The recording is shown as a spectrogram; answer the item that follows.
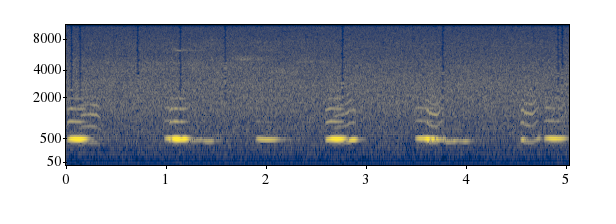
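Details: A European fire-bellied toad (Bombina bombina) gives soft, mellow, low 'oop' notes, about one per second, from a pond in the castle park at Raduň, Opava district, Czech Republic, where many are calling.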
